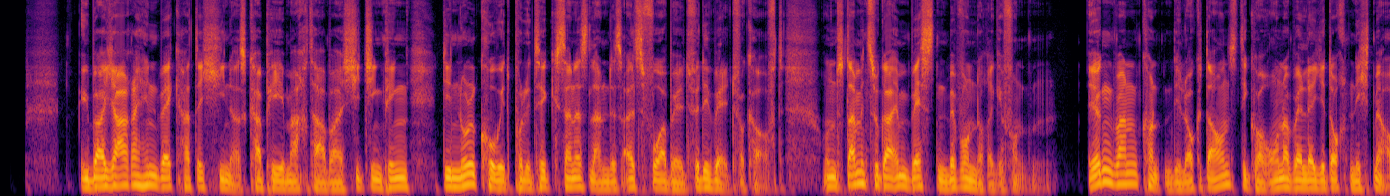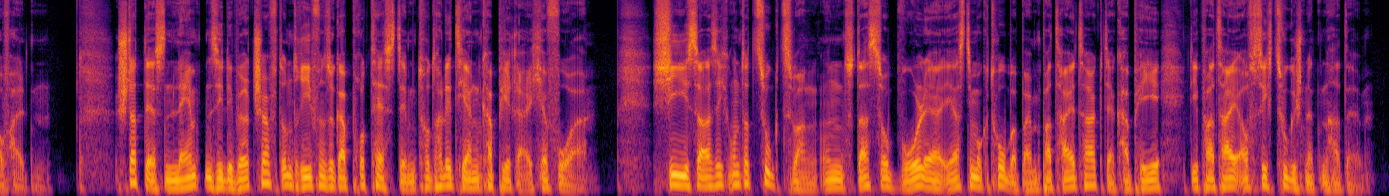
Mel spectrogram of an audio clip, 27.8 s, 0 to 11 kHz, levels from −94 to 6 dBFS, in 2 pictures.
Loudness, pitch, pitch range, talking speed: -15 LUFS, 100 Hz, 85-110 Hz, 150 wpm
